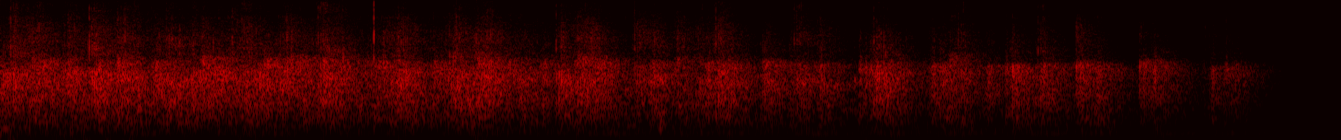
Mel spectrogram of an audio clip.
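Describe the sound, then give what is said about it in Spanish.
A church audience applauds steadily to praise the Lord, a dense wash of many hands clapping at once, sustained for several seconds before tapering off quickly at the end. “Give hermano. a great applause to the Lord.”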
